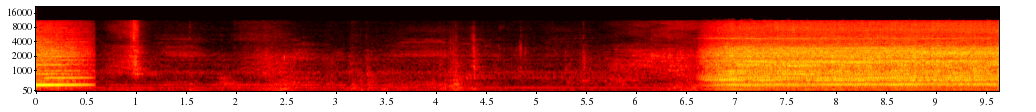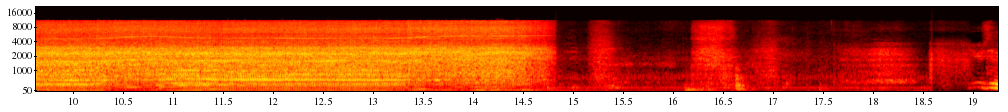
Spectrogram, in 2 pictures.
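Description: A router on a router table trims curved timber against a template with a guide or trim bit. A loud, steady high-pitched whine holds for about eight seconds, framed by quieter workshop handling sounds before and after.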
